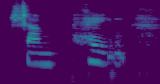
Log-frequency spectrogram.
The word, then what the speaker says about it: champagne: Champagne. Don't be fooled by the G in there. The G is not pronounced. So it's called champagne.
